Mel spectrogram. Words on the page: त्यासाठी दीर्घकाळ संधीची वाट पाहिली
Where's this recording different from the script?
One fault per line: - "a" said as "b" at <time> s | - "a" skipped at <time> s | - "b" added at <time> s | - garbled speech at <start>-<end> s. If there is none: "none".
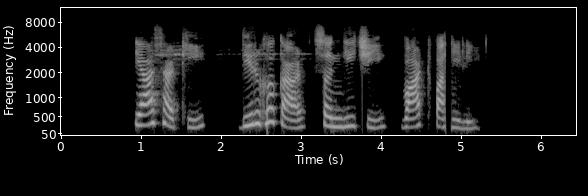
none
